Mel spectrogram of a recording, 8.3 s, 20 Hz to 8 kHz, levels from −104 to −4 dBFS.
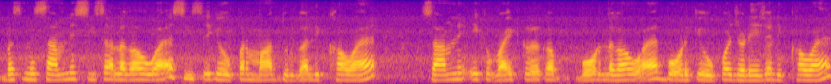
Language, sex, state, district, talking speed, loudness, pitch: Hindi, female, Chhattisgarh, Balrampur, 225 wpm, -17 LUFS, 180 Hz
